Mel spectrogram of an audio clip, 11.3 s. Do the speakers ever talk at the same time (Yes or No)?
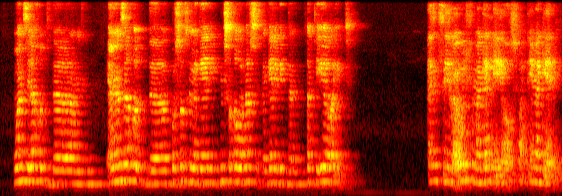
No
